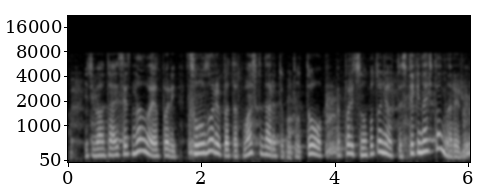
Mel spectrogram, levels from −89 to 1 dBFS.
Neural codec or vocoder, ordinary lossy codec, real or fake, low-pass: codec, 16 kHz, 4 kbps, FunCodec, trained on LibriTTS, 50 frames a second; none; fake; none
